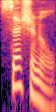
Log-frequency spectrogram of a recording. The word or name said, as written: sessional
